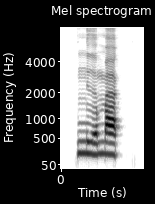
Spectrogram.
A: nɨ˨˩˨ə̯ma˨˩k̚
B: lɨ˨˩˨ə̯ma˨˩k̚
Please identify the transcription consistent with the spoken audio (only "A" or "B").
A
